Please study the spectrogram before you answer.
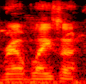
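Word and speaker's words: Railblaza: Railblazer, however you want to pronounce it. It's got an A at the end of it, so I think it's actually Railblazer.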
